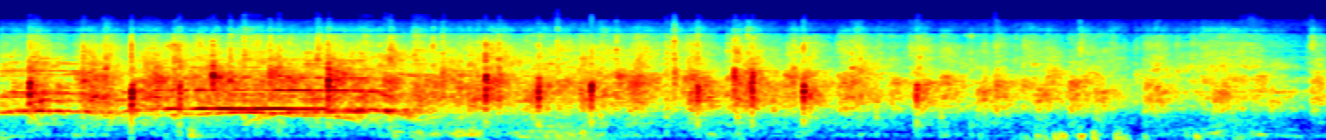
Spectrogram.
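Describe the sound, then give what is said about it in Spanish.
Audience applause for three musicians: a sustained wash of clapping from many hands, loud at first and easing slightly toward the end. “por favor, un aplauso a estos tres musicazos.”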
